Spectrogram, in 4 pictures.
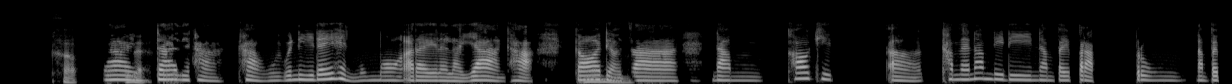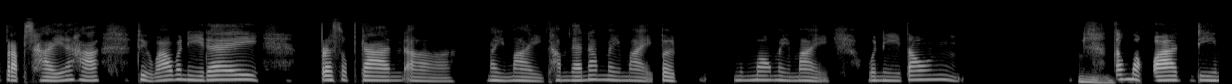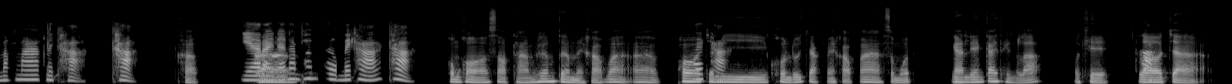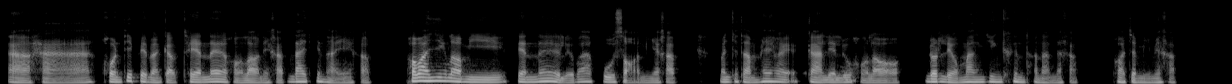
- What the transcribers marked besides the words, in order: none
- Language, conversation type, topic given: Thai, advice, คุณรับมือกับการได้รับมอบหมายงานในบทบาทใหม่ที่ยังไม่คุ้นเคยอย่างไร?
